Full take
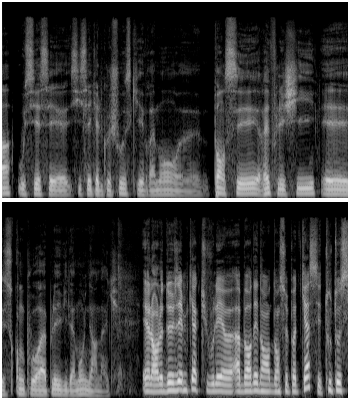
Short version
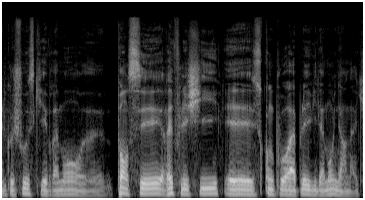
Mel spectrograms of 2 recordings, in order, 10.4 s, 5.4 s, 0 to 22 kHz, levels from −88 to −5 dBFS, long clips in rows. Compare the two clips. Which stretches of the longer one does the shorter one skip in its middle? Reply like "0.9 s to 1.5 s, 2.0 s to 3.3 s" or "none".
none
